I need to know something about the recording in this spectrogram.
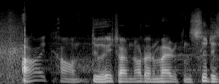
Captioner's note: applause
